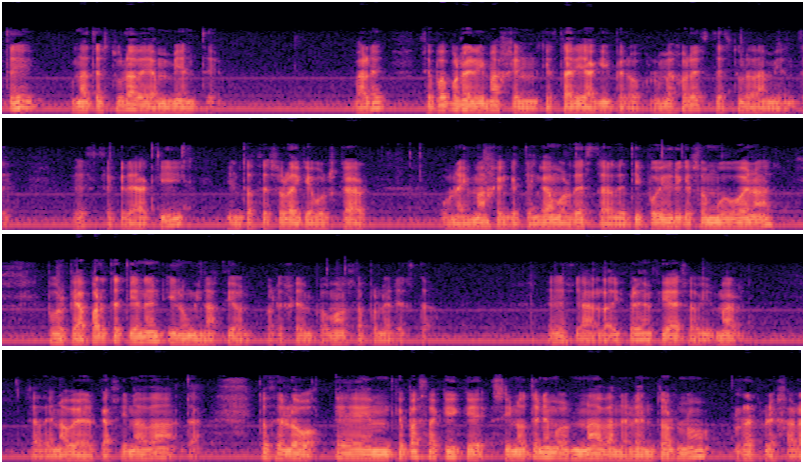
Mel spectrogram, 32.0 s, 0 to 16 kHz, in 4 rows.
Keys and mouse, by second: 9.0 click, 9.6 middle click, 12.2 click, 22.7-23.1 drag.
